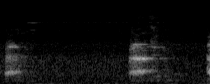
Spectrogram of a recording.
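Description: A dog barking twice, two short single barks about a second and a half apart.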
